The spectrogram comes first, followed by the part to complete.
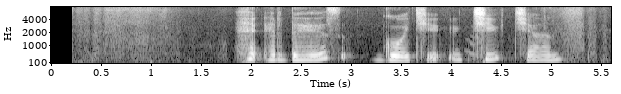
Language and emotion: Russian, positive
